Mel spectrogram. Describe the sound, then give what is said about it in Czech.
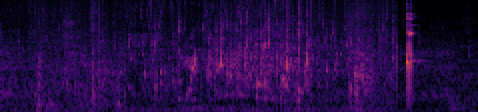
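Water trickles steadily from a small forest spring, the Ohloběnka spring in January, with cups set out beside its clean water; a soft continuous splashing, with one brief sharper clink near the end. “k ohloběnce scházíme lesem a je to pěkná studánka, jsou tady i hrníčky, čistá voda a teče.”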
